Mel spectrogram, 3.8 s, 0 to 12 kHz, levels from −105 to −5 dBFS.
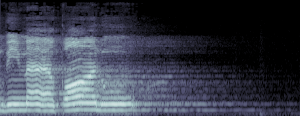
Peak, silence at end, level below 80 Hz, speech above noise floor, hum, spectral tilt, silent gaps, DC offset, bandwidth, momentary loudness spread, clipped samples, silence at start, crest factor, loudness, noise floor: -6 dBFS; 1.85 s; -68 dBFS; 50 dB; none; -6.5 dB/octave; none; under 0.1%; 7.2 kHz; 12 LU; under 0.1%; 0 s; 18 dB; -22 LUFS; -72 dBFS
